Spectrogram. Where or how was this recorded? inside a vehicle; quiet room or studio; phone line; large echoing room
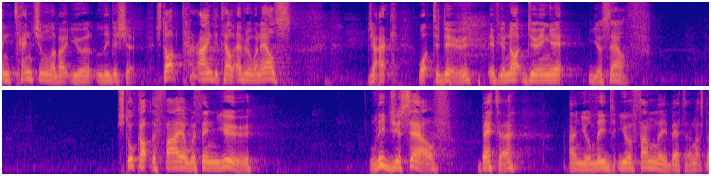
large echoing room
